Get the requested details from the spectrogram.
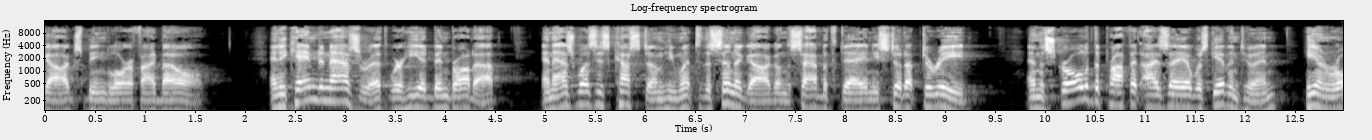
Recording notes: Address at Capitol Hill Baptist Church in Washington, D.C. About 200 key evangelical and political leaders were there.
